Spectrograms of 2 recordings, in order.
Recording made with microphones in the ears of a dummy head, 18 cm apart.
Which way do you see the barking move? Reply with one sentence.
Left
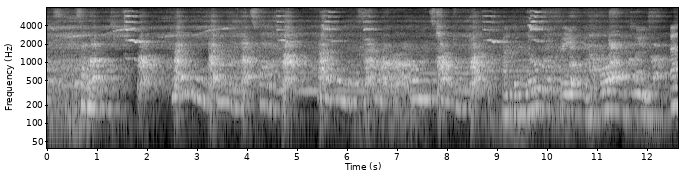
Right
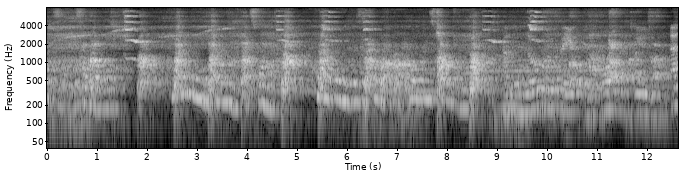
You can hear the barking move to the right.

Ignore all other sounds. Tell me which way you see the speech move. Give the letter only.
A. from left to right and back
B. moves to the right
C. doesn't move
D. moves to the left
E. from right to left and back
A.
